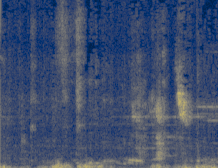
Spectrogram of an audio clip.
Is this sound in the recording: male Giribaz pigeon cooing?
yes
